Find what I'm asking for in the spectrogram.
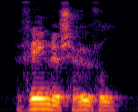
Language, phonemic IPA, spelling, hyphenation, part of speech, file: Dutch, /ˈveː.nʏsˌɦøː.vəl/, venusheuvel, ve‧nus‧heu‧vel, noun, Nl-venusheuvel.ogg
- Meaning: mons pubis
